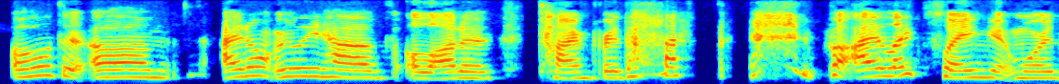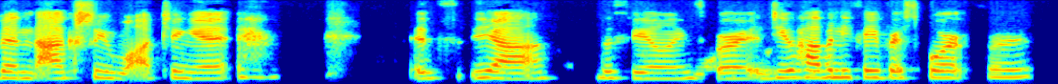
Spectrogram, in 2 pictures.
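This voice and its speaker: A woman's voice: on the high side, steady tone, normal speed, dry recording, muffled recording. A teenage girl from Syria, a young artist and interview guest, telling her story earnestly over a video call. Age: teens. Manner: earnest, soft-spoken storytelling with frequent "like". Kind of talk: online interview.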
